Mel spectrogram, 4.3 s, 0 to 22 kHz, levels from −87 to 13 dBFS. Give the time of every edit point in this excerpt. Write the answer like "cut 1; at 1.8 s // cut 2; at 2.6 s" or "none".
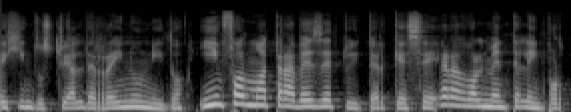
cut 1; at 3.3 s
